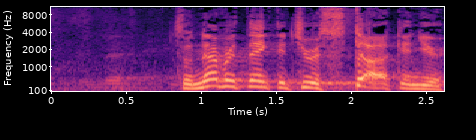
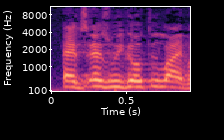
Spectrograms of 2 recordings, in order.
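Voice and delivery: ordinary talk

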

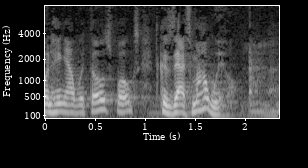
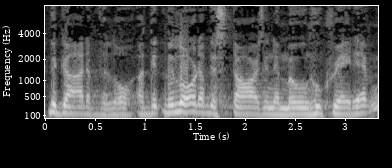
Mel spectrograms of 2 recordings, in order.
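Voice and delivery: pompous prayer parody; 7 semitones lower than usual. Pretend. Mocking long-winded prayer.

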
